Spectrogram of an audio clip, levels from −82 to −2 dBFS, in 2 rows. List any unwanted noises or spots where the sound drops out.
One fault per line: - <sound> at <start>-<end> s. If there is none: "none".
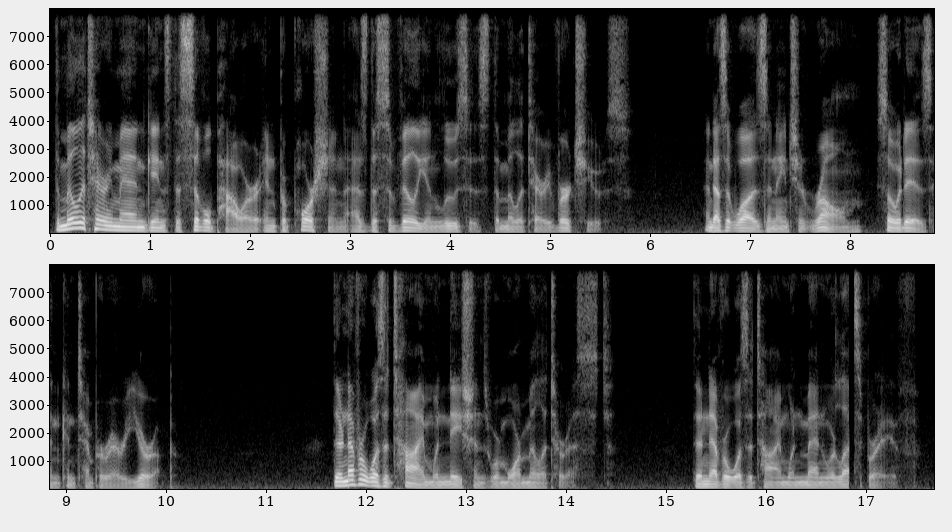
- dropout at 16.8-16.9 s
